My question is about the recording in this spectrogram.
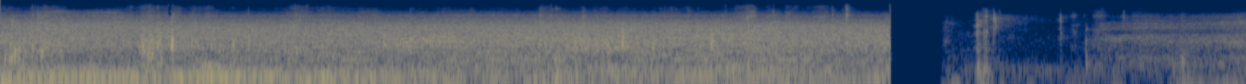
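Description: Steady outdoor background noise with a low rumble. About four and a half seconds in it cuts off sharply to near silence, with a few faint clicks near the end.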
